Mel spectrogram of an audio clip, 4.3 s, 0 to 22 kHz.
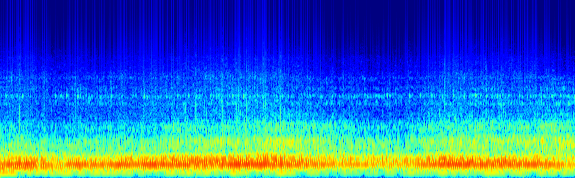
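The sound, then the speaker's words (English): An American Airlines 14-berth Douglas sleeper plane, a silver airliner, takes off down the runway on a flight to New York, its engines roaring in a loud, sustained droning rumble with steady low harmonic tones that swell slightly throughout, with no voices. “Speeding down the runway, the silver plane glides into the air.”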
